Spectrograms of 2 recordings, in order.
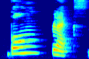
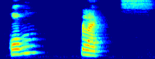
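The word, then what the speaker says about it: complexe: Lanjut, kompleks. Nah, hati-hati ya. Mingkemnya bukan di M, tapi di P. M-nya nggak mingkem. Kong. Ya, nggak mingkem kan? Kong. Mingkemnya di P. Kompleks. Kompleks.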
